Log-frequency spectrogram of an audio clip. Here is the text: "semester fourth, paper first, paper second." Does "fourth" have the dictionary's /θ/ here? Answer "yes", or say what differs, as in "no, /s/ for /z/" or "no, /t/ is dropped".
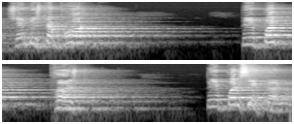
no, /t/ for /θ/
